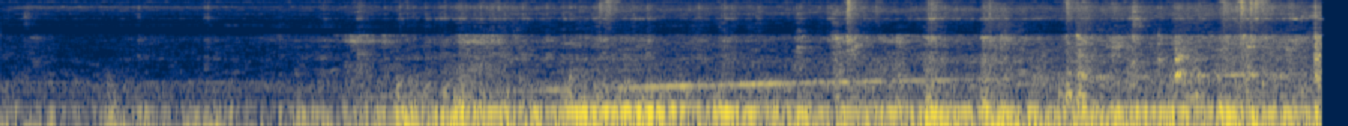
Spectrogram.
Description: Motor, Train; OpenBVE

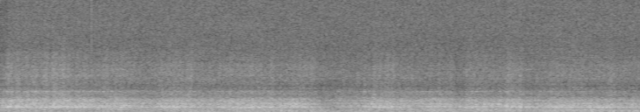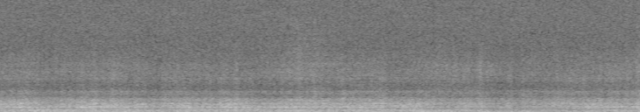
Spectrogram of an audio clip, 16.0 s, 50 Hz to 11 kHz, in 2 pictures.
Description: run, Train cl158; OpenBVE

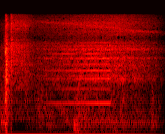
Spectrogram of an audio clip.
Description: Door Open, Train; OpenBVE

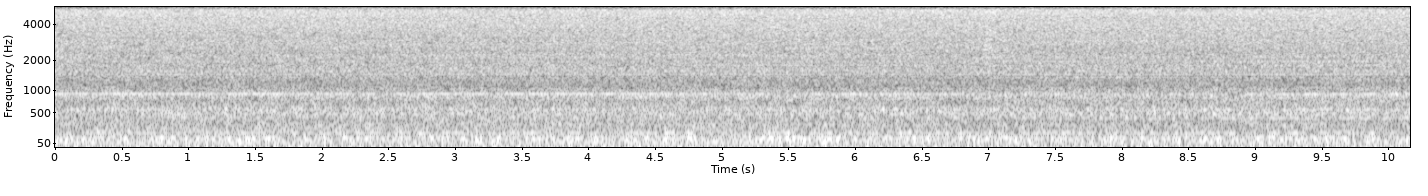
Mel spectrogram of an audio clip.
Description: Motor, Train; V43 Szemely

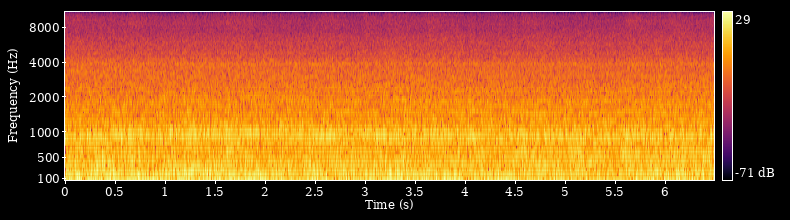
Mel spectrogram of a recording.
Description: Run, Train; OpenBVE

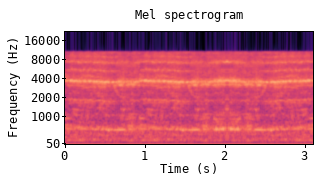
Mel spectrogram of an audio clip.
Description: Rub, Train; OpenBVE

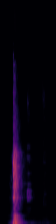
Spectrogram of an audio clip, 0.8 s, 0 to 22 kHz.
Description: AC click, Train; OpenBVE; Cl313 Silverlink

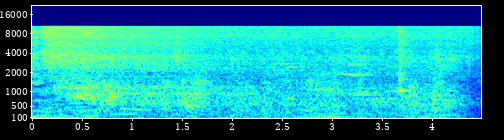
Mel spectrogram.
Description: Air Zero, Train; OpenBVE

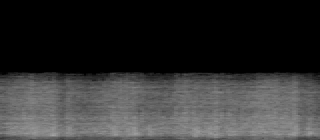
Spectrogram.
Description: Run, Train; OpenBVE

